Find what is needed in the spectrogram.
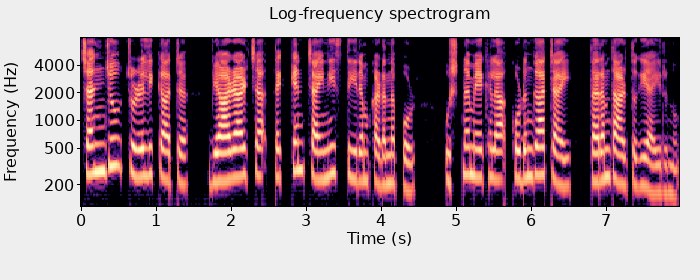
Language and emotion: Malayalam, neutral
